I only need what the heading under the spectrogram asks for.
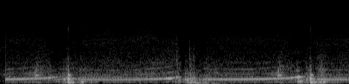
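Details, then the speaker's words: Wipers after fixing reversal noise, heard from inside the car; a smooth rising motor hum on each stroke with only a soft click at each reversal, almost inaudible in the cabin: normal wiper operation. "但其实也有办法让这个声音变小，甚至小到在车内几乎听不到，就像这个样子。"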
